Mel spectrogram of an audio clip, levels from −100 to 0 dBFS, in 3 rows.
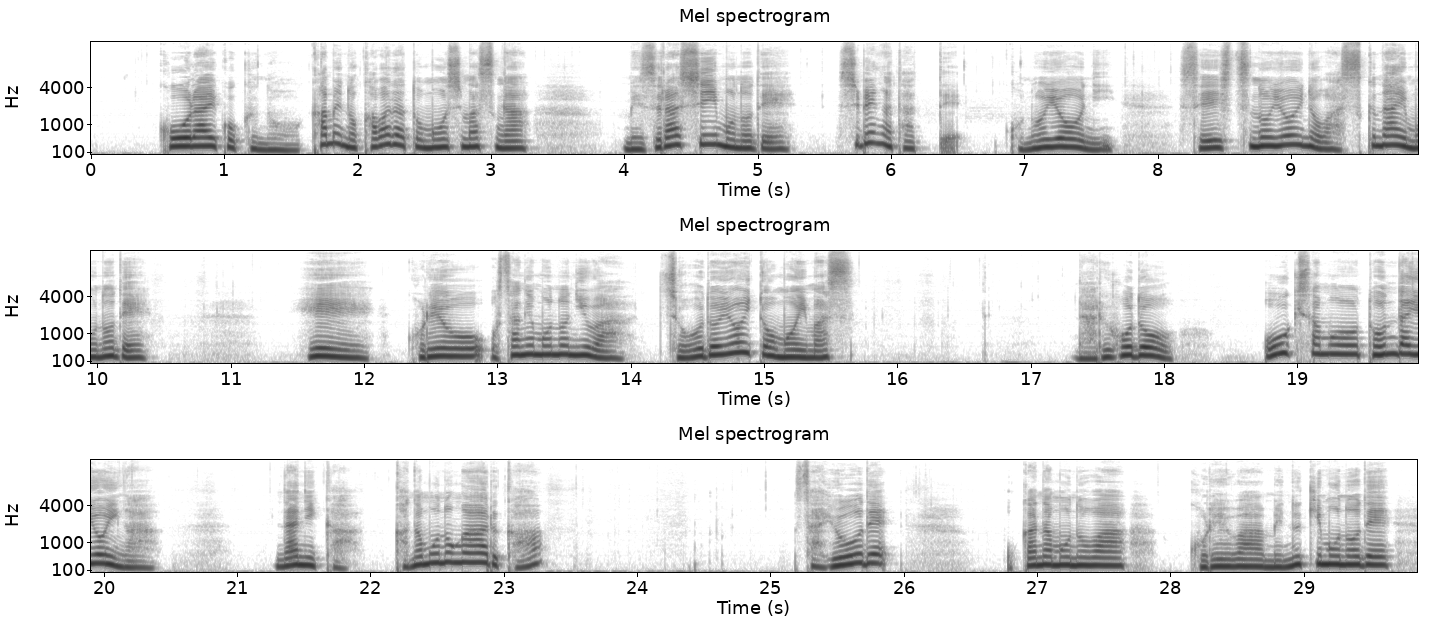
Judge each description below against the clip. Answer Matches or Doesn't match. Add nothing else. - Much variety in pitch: Matches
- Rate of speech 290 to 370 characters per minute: Doesn't match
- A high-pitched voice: Matches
